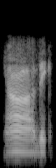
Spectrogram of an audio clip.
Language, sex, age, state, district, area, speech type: Telugu, male, 18-30, Andhra Pradesh, Bapatla, urban, conversation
